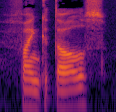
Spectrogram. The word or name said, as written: Faing Adols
